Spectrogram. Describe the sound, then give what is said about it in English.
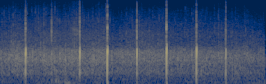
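Sparse applause at a church service: about eight sharp, separate claps at an even pace, fairly soft against a quiet background. “So if you would put your hands together, welcome them to our study of God's Word today.”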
